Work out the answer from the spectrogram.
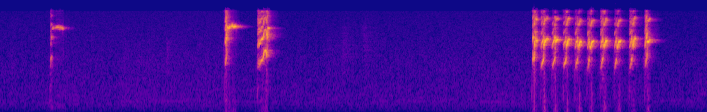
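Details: Rosy-faced lovebirds kept indoors, three birds in one cage where the original bird dislikes a newcomer: a single sharp chirp, then a pair, then a rapid rattling burst of about ten chirps.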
